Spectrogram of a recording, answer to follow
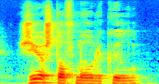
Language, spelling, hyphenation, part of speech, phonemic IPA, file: Dutch, zuurstofmolecuul, zuur‧stof‧mo‧le‧cuul, noun, /ˈzyːr.stɔf.moː.ləˌkyl/, Nl-zuurstofmolecuul.ogg
- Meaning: an oxygen molecule, O₂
